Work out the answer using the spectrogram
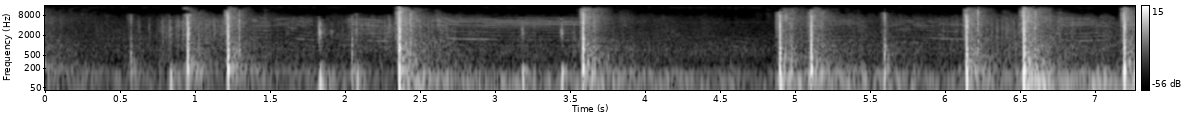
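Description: Aerial fireworks shells bursting: about a dozen sharp booms at uneven intervals, each ringing out briefly as it echoes.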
